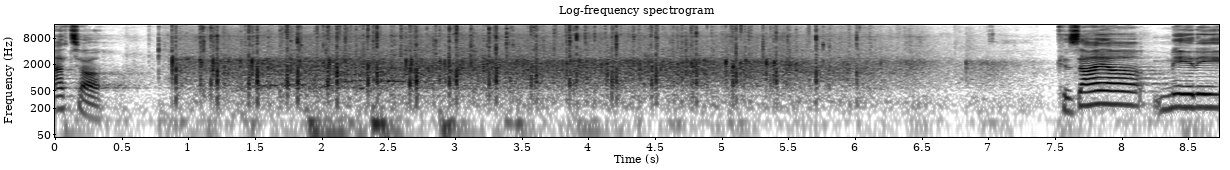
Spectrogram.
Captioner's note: applause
